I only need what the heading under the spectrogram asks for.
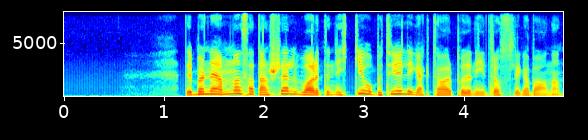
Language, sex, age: Swedish, female, 18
